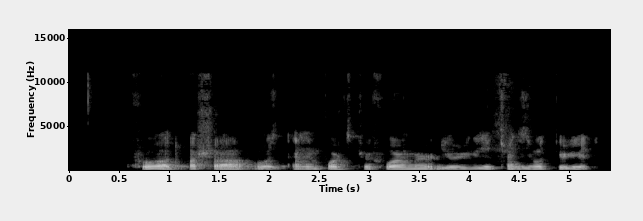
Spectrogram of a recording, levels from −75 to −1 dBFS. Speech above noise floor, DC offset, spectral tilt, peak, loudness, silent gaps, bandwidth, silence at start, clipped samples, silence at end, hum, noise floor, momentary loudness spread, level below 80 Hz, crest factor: 30 dB; under 0.1%; -6.5 dB/octave; -12 dBFS; -29 LUFS; none; 11.5 kHz; 0.65 s; under 0.1%; 0.2 s; none; -58 dBFS; 7 LU; -56 dBFS; 16 dB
